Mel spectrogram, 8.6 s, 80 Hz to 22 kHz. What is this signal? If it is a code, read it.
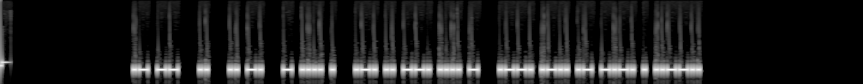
Morse code, heard as a keyed tone, about 40 wpm, 700 Hz. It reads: AM I IN THE RIGHT PLACE?
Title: Sentences from Top 1000 Words - Review Part 2 - 40wpm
